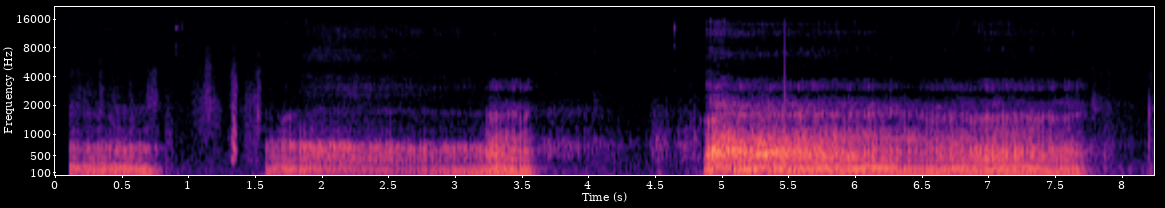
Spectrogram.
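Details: Dog growling as a warning to get away: deep, rough, rumbling growls in two sustained bouts of about three seconds each, separated by a short pause with a few brief snorts.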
